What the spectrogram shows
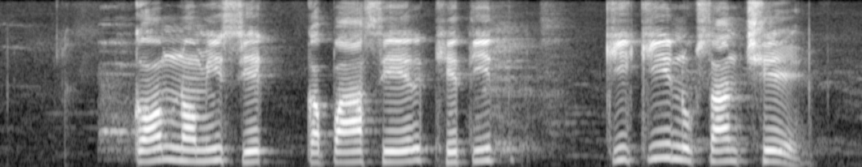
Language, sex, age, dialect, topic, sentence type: Magahi, male, 31-35, Northeastern/Surjapuri, agriculture, question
